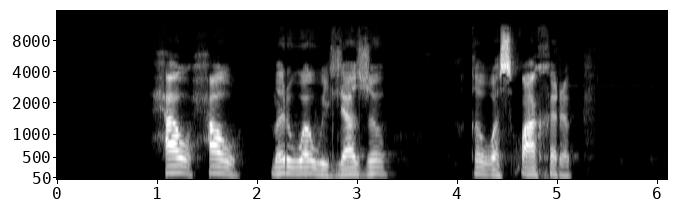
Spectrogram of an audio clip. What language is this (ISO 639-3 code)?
ady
